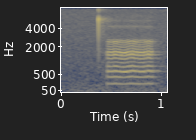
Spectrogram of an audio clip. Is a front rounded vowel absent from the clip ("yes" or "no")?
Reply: no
